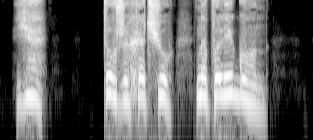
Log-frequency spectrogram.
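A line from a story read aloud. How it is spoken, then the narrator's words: Exhausted rasp. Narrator (Russian): прохрипела Фарди, из последних сил удерживая себя в горизонтальном положении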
